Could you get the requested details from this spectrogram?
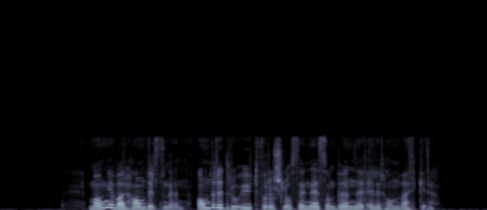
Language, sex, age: Norwegian, female, 42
